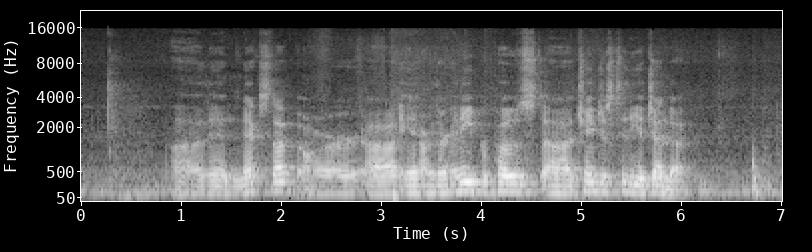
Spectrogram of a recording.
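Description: A middle-aged man speaks through a microphone.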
